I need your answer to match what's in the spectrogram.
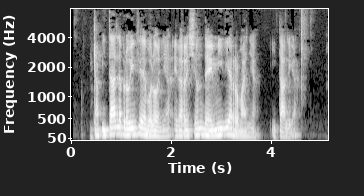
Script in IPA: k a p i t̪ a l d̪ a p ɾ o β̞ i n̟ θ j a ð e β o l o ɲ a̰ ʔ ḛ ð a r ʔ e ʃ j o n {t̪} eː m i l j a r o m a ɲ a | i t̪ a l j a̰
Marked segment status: incorrect: d̪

